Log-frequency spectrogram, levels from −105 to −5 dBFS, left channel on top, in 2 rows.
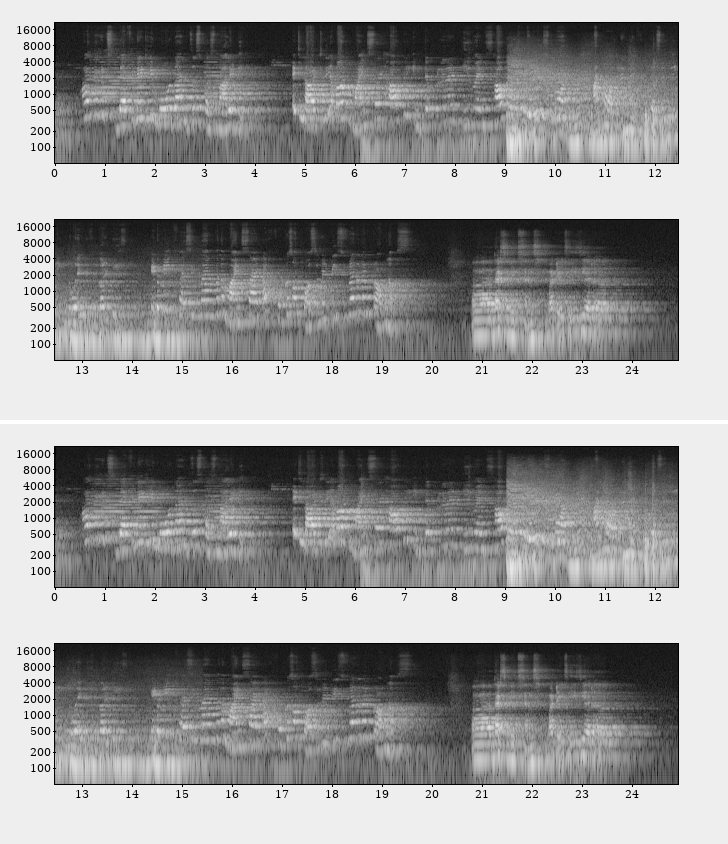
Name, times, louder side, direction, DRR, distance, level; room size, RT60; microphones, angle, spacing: voice 1, 0.5-3.8 4.7-10.3 10.8-13.8 14.4-19.3, left 1 dB, 55° left, -3 dB, 2.9 m, -31 dB
sound 1, 9.0-15.4, equal, 65° right, 2.7 m, -29 dB
voice 2, 20.8-23.5, right 1 dB, 15° right, -2 dB, 1.7 m, -30 dB
24.0 x 15.5 x 3.5 m, 2.2 s
head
